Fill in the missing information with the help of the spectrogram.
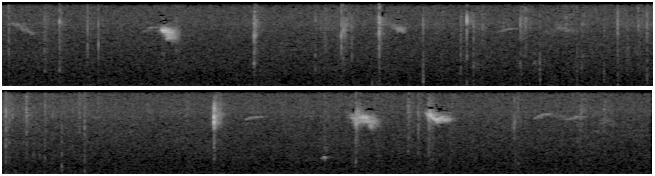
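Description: Summer woodland ambience heard from inside a tent: a low steady rumble with a few short, high bird chirps now and then, and scattered light ticks and clicks. A low thump comes about two-thirds of the way through.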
